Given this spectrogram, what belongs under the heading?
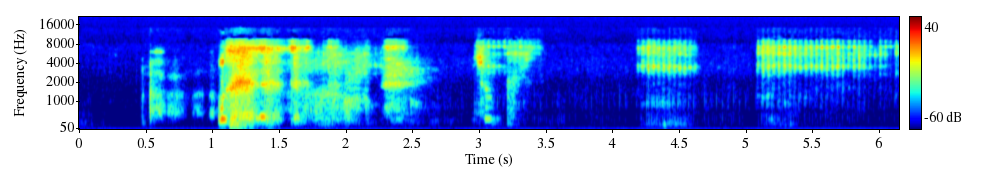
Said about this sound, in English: Chunkers purr into the microphone. Oh, did you hear that?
